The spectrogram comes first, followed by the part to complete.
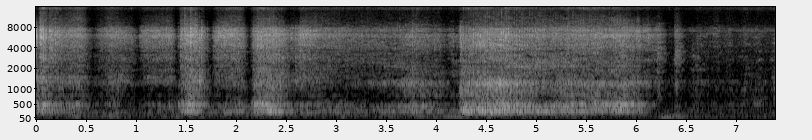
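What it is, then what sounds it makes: Wooden box. Long red-painted fingernails scratch and tap the top and side of a small, solid-looking box made of old reddish-brown wood. Dry, raspy scratching strokes come in uneven bursts, with a bright hiss over a low, woody resonance. A long, continuous scrape in the middle fades into quieter, softer scratches at the end.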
